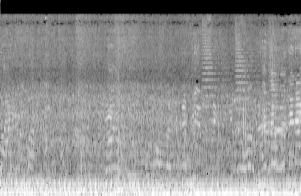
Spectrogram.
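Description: Sport motorcycle engines running in the street in a steady low rumble, with a crowd of people talking and calling out over it.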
